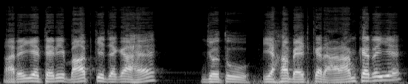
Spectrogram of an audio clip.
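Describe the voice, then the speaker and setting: A man's voice: medium pitch, lively intonation, a little slow, no room sound, studio quality. A man voicing a harsh, bullying factory boss in a cartoon story, scolding and threatening. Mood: angry, scolding. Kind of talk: Hindi cartoon moral story.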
